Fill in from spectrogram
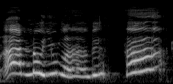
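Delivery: "know" thrown up high; high disbelief. Real, not acted. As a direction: squeal it out in mock shock. Mock disbelief at someone.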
